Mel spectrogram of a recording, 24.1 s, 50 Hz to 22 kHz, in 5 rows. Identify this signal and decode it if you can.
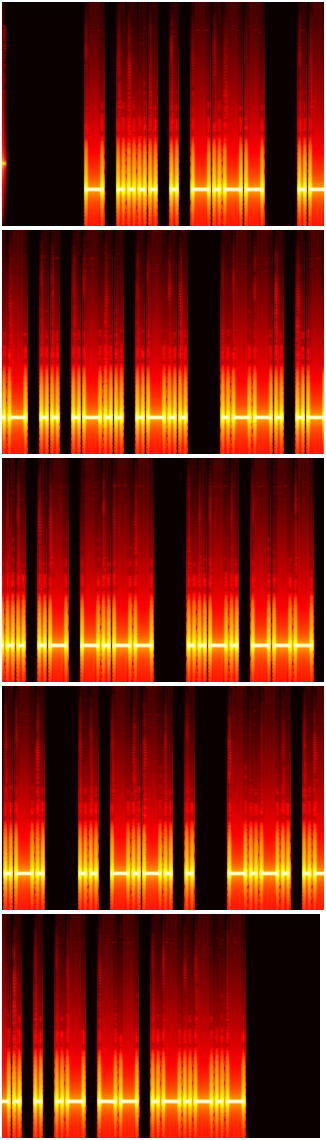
Morse code, heard as a keyed tone, about 15 wpm, 700 Hz. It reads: THEY WILL PLAY FOR ICE CREAM.
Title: Sentences from Top 1500 Words 15wpm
